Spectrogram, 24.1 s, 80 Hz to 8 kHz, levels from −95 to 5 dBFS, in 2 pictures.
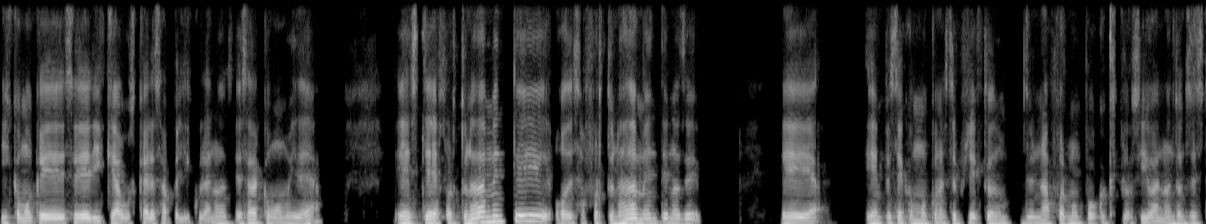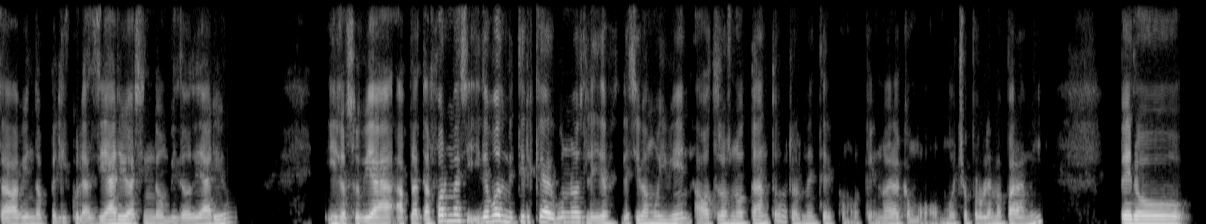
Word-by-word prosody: y 120 - -4
como 110 0 0
que 105 -1 +5
se 110 - 0
dedique 110 +2 +3
a 115 - +4
buscar 105 0 -1
esa 110 -1 -3
película, 105 0 -5
¿no? 120 +2 -2
Esa 120 +3 -1
era 125 - +1
como 115 -3 -2
mi 115 0 -2
idea, 130 - -2 0.7
este, 125 -1 +4
afortunadamente, 180 - +4
o 110 - 0
desafortunadamente, 135 +7 +1
no 150 -1 -1
sé, 150 +1 -1 0.8
eh, 115 -2 +2 0.5
empecé 125 0 0
como 125 0 -1
con 115 -1 -4
este 135 +4 -3
proyecto 125 0 -3
de - - -1
un 120 0 -5
de 120 -1 -4
una 115 0 -2
forma 120 +1 -2
un 120 - -4
poco 115 +2 -4
explosiva, 120 -3 -4
¿no? 115 - -3
Entonces, 125 +1 -3
estaba 115 -2 0
viendo 115 0 -3
películas 110 0 -6
diario, 125 +1 +4
haciendo 115 0 -5
un 110 - -7
video 110 -1 -3
diario, 125 +8 -1 0.9
y 125 - -2
lo 115 - +2
subía 115 0 +2
a 115 - -3
plataformas, 210 - 0
y - - -4
debo 180 +4 +5
admitir 185 -2 -1
que 185 - 0
a - - +9
algunos 170 +2 -1
le 120 +2 +1
les - - -7
iba 130 0 +2
muy 130 0 +2
bien, 145 +5 -1
a 115 - -4
otros 130 +3 -2
no 130 0 0
tanto, 130 +7 -4
realmente 125 -1 -6
como - - -15
que - - -13
no 115 +1 -6
era 120 +1 -2
como 115 +3 -10
mucho 135 0 -8
problema 115 0 -3
para 115 -2 -1
mí, 130 +9 -4 0.8
pero 135 -1 +5
125 Hz, 190 wpm, -20 LUFS, 115-135 Hz, 0.9 s, a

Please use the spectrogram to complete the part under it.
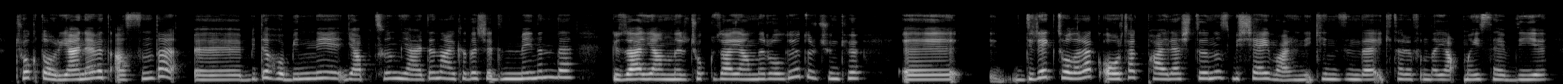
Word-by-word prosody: Çok 295 0 -1
doğru. 240 -5 +2
Yani, 225 +3 +7
evet, 310 +3 +2
aslında, 270 +9 -1 0.3
ııı, 215 0 -2
bir 245 - -9
de 310 - +3
hobini 265 +2 -1
yaptığın 255 +4 -2
yerden 250 +2 -1
arkadaş 270 0 -1
edinmenin 270 +7 +1
de 320 -1 0 0.4
güzel 235 +1 +6
yanları 235 -1 +2
çok 255 +2 -6
güzel 245 0 +2
yanları 245 +1 0
oluyordur 320 +6 -3
çünkü, 265 0 -4 0.5
ııı, - - +5 0.8
e, - - -9 0.3
direkt 315 +5 +2
olarak 295 +5 +3
ortak 315 +5 +2
paylaştığınız 260 +3 -1
bir 265 - -2
şey 265 -1 +1
var, 200 -2 -1
hani, 210 +1 -4
ikinizin 235 -2 -3
de 225 0 +1
iki - - -11
tarafın 230 -2 -6
da 225 - -5
yapmayı 225 +1 -3
sevdiği 225 0 -2
250 Hz, 145 wpm, -25 LUFS, 230-275 Hz, 0.8 s, Yani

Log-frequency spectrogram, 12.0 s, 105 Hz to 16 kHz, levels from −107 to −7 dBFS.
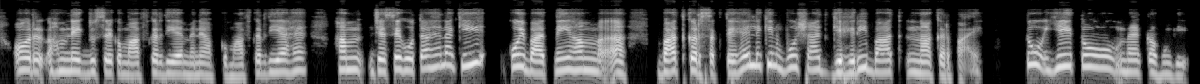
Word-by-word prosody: और 250 -2 +2
हमने 230 +1 +1
एक-दूसरे 215 0 -1
को 200 - -4
माफ 180 -1 0
कर 210 -2 0
दिया 195 0 -1
है, 195 - -1
मैंने 185 +1 -5
आपको 175 -1 -8
माफ 165 -1 -6
कर 205 -1 -4
दिया 220 +2 +1
है। 240 0 -3 0.3
हम 255 0 +4 0.2
जैसे 230 +2 +3
होता 265 +3 0
है 290 +2 -2
ना 335 0 +1
कि 335 +5 +3 0.3
कोई 305 +1 +5
बात 210 -5 +4
नहीं 240 +2 +1
हम 245 -1 +1
अ, 210 0 +2 0.4
बात 220 +4 +5
कर 240 - +6
सकते 205 0 -2
हैं 280 +6 +2
लेकिन 325 0 +1
वो 290 +1 +1
शायद 250 -3 -3
गहरी 210 +7 +3
बात 215 +1 0 0.2
ना 200 -2 0
कर - - -2
पाए। - - -8 0.5
तो 340 -2 +2
ये 280 +6 +2
तो 300 - +3 0.4
मैं 220 0 +1
कहूँगी। 185 -4 -5
225 Hz, 210 wpm, -25 LUFS, 205-255 Hz, 0.5 s, कर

